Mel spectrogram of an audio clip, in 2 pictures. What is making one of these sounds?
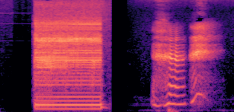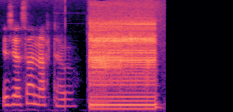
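An electronic buzzer sounds a steady, harsh tone.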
